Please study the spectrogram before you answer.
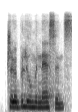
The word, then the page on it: triboluminescence: Indian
